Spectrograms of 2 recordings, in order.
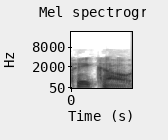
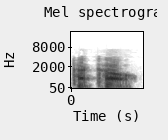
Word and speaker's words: Pekoe: It's not pronounced Pico, you know, it's Pekoe.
